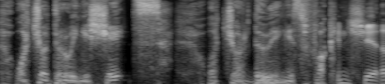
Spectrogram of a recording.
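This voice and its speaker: A put-on character voice from a man at a medium pitch. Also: fairly slow pace. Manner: harsh, berating.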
